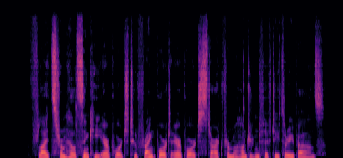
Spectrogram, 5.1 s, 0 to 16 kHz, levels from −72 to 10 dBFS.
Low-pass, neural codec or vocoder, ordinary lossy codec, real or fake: 14.4 kHz; none; none; real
